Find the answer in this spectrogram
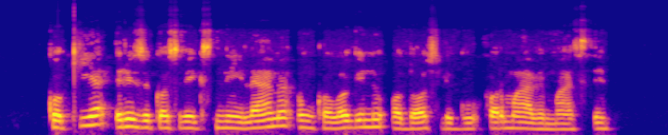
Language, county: Lithuanian, Šiauliai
